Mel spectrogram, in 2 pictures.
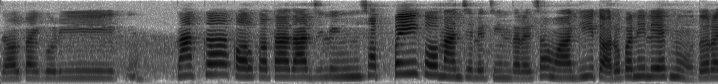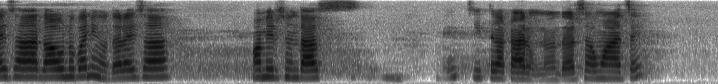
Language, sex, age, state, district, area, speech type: Nepali, female, 45-60, West Bengal, Jalpaiguri, urban, spontaneous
